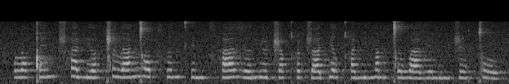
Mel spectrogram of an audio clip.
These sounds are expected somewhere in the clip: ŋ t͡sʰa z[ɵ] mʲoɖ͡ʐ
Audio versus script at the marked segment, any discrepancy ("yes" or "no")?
yes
